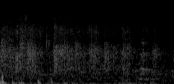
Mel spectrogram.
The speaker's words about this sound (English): Well done. Round of applause.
